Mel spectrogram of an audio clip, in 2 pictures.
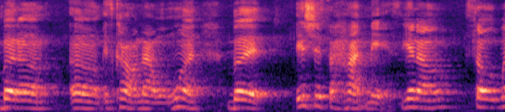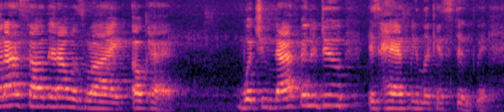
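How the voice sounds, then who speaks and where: Her pitch fairly high, a woman speaks at a moderate pace with ordinary pitch variation and big swings in loudness. Room echo is audible over noticeable background noise. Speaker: vlogger. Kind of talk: personal storytelling to camera. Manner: strained, forcing words out.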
